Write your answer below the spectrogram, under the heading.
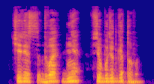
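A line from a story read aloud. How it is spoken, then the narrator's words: Whisper. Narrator (Russian): шептала Зена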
